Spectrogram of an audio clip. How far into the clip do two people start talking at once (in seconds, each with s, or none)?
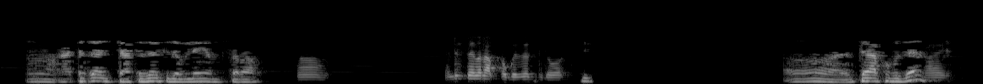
none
